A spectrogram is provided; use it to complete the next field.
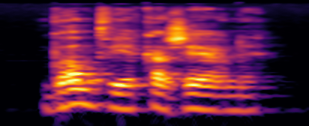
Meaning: A fire station, housing a fire brigade
- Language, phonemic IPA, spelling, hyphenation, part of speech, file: Dutch, /ˈbrɑnt.ʋeːr.kaːˌzɛr.nə/, brandweerkazerne, brand‧weer‧ka‧zer‧ne, noun, Nl-brandweerkazerne.ogg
